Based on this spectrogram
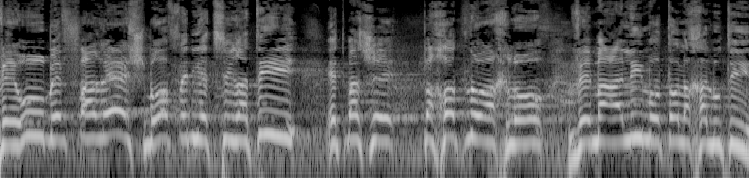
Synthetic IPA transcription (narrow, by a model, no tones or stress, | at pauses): vehumefaʁeʃbeofenjet͡siʁat̪i | ʔet̪maʃe | paχo̞tnoaχlo̞ | vemaalimo̞t̪o̞laχalut̪in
